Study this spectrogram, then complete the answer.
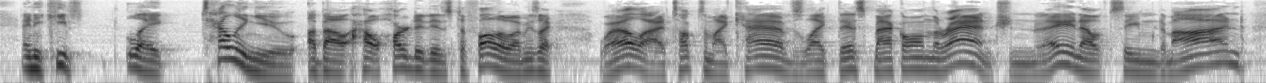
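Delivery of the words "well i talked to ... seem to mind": clumsy, bad, fake Maine accent. Describing a long rambling speech by an old man, bad Maine accent. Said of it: "I just did him as like my bad Maine accent".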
